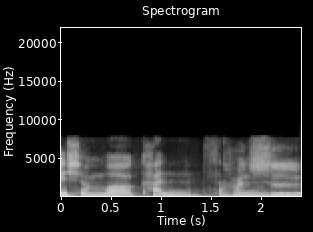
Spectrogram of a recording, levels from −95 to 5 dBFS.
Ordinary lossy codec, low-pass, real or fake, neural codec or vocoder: none; none; fake; codec, 16 kHz, 4 kbps, X-Codec, HuBERT features, trained on balanced general audio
